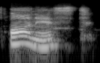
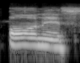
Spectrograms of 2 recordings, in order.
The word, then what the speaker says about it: honest: example we have our honest the h is silent the h is a consonant but it doesn't have any sound so we use an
